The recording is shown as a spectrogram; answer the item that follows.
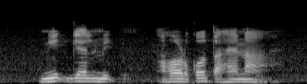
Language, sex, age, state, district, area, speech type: Santali, male, 30-45, Jharkhand, East Singhbhum, rural, spontaneous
